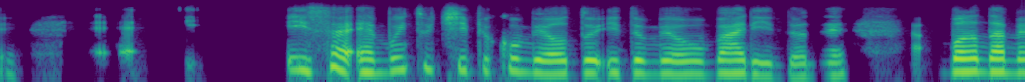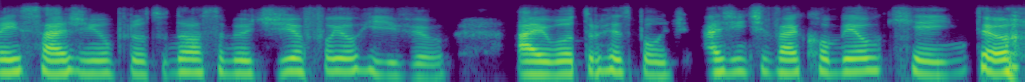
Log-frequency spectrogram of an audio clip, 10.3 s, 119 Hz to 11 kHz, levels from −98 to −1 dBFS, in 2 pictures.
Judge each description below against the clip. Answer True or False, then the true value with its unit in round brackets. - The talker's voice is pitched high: True (205 Hz)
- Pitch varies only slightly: True (2.3 semitones)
